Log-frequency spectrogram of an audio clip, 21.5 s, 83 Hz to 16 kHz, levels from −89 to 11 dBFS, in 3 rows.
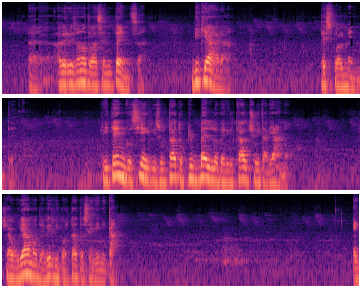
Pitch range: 100-145 Hz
